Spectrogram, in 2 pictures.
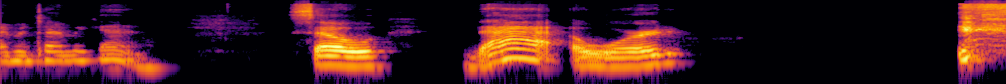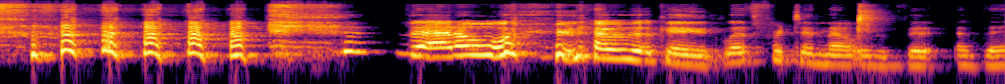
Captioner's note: laughter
